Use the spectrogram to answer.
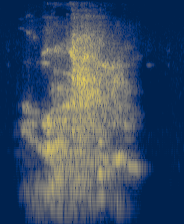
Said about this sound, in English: Stop it, make me cough.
